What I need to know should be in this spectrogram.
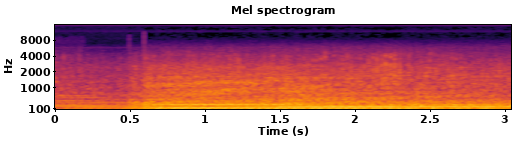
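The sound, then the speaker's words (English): A low-flying airplane passes overhead. A steady, droning propeller hum with low tonal harmonics swells in after about half a second and holds loud to the end. “just as the plane passes low overhead”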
